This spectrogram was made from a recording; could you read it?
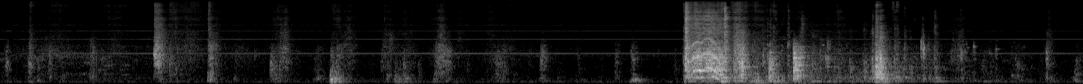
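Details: Cold engine with sharp, spaced knocks about twice a second that grow busier once it fires up; owner suspects piston knock, unconfirmed.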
